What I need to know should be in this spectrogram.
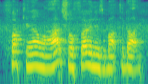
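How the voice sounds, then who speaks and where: A content creator talks casually to a livestream audience at a middling pitch. The delivery is informal and full of slang and swearing, with phrases often repeated. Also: steady tone, fast talker, a little mellow, slight background noise.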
